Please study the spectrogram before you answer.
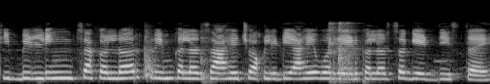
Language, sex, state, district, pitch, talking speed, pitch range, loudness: Marathi, female, Maharashtra, Sindhudurg, 275 Hz, 185 wpm, 260-285 Hz, -15 LUFS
